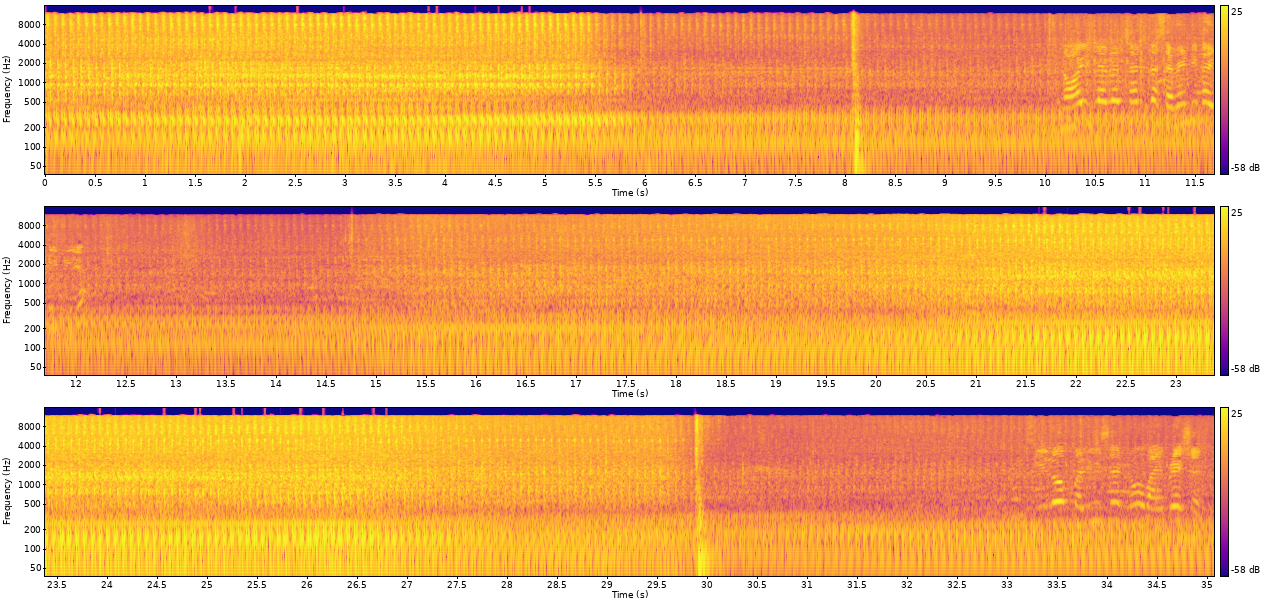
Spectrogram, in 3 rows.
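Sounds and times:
diesel generator running: 0.0 - 35.0
sharp knock: 8.0 - 8.3, 29.9 - 30.1.

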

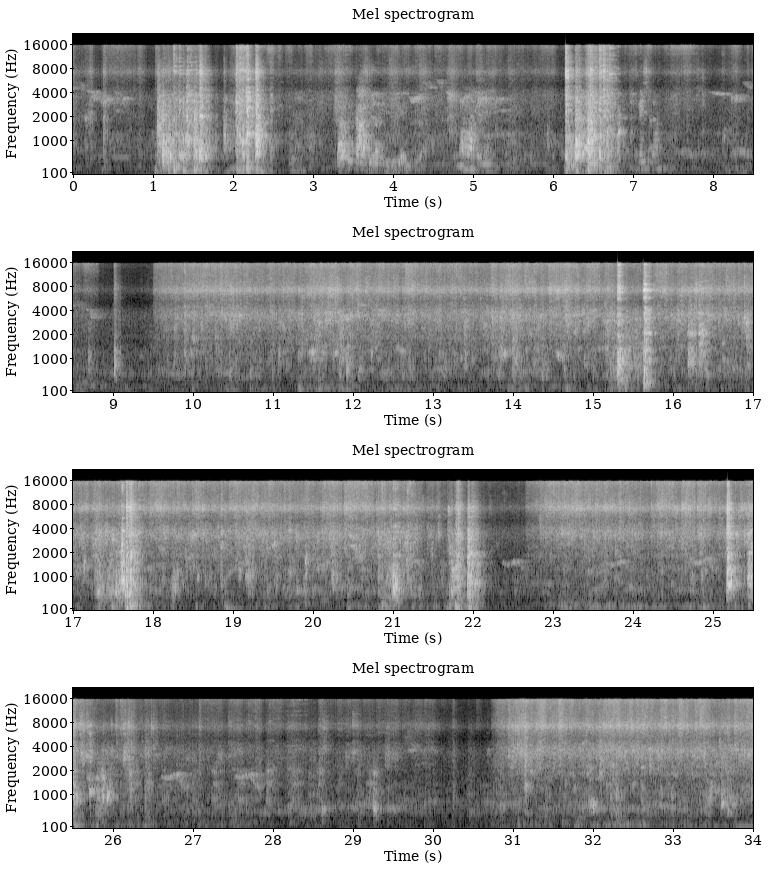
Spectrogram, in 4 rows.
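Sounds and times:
tap water running into sink: 9.0 - 26.9, 30.8 - 34.0.

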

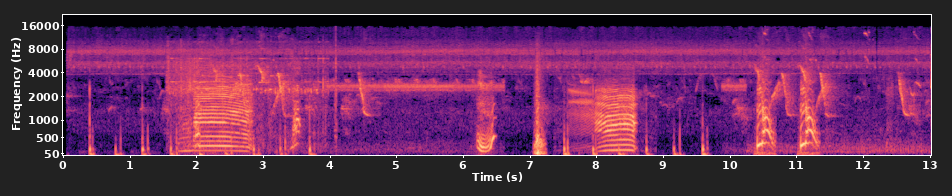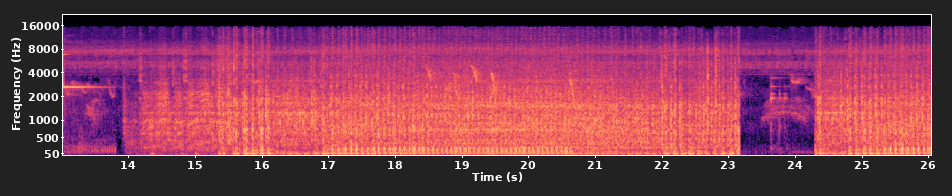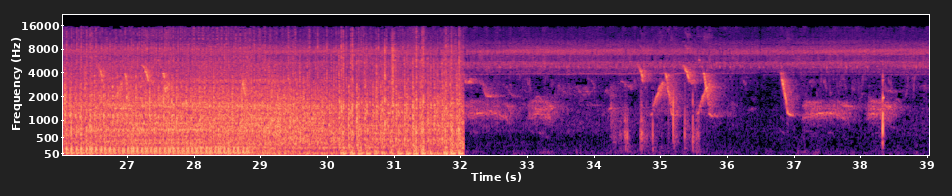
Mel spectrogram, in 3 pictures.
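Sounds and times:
cows mooing: 1.8 - 2.9, 7.6 - 8.6
tractor engine running: 13.9 - 23.2, 24.3 - 32.1.

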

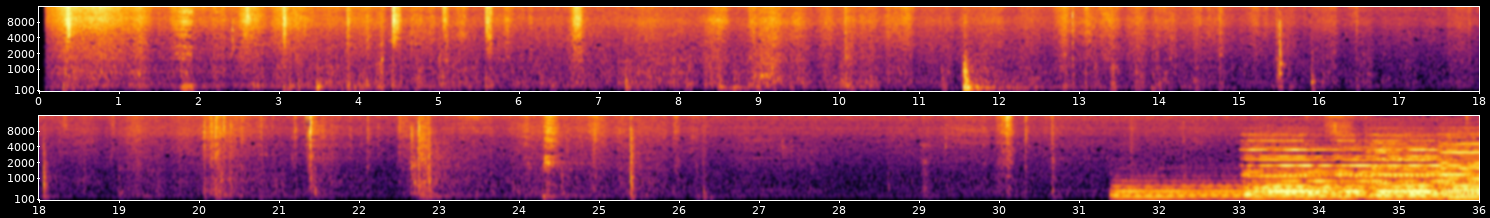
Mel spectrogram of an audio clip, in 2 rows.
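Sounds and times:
footsteps: 0.1 - 17.2
clothing rustle: 0.1 - 26.7.

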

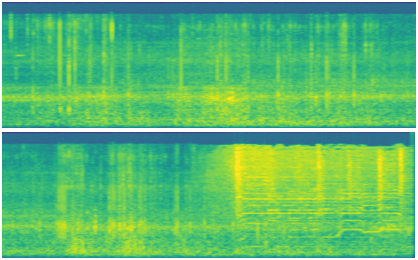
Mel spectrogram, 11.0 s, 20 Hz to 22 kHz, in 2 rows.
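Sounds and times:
vehicle engine and road rumble: 0.0 - 11.0.

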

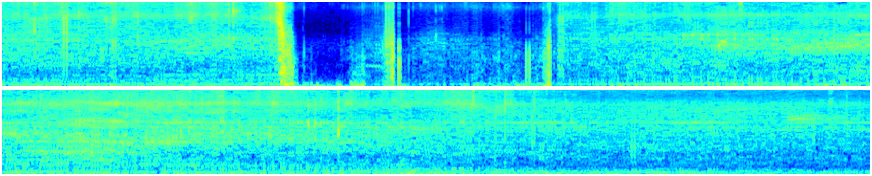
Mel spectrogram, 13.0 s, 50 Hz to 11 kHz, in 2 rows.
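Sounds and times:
vehicle engine passing: 4.2 - 11.9.

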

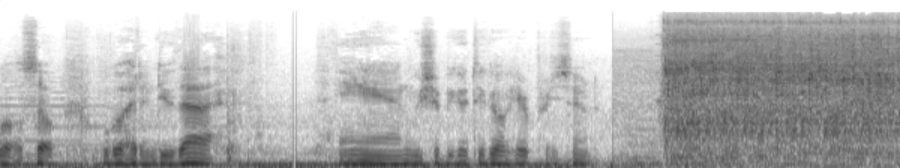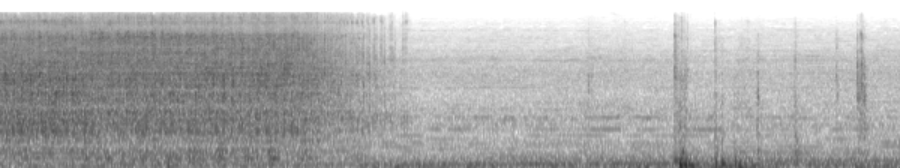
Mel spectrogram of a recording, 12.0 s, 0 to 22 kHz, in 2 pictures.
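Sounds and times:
power tool running: 4.3 - 8.8.

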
